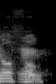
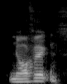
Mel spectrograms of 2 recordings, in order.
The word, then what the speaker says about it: Norfolk: Norfolk. Yeah. Wait, how do you say it? Norfolk. Oh, you do say it like that. Everyone says, Yeah. If you're from Norfolk, you say Norfolk.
